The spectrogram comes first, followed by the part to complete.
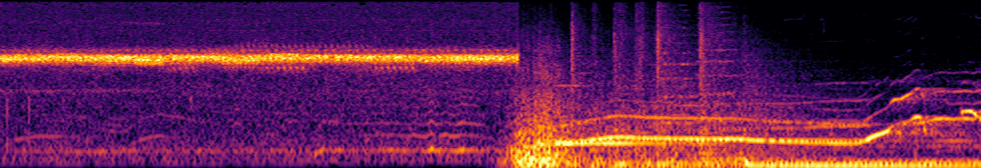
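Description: Night insects calling with a steady high-pitched trill. About three seconds in this gives way to a wolf howling, long held notes that rise near the end, over a low rumble.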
